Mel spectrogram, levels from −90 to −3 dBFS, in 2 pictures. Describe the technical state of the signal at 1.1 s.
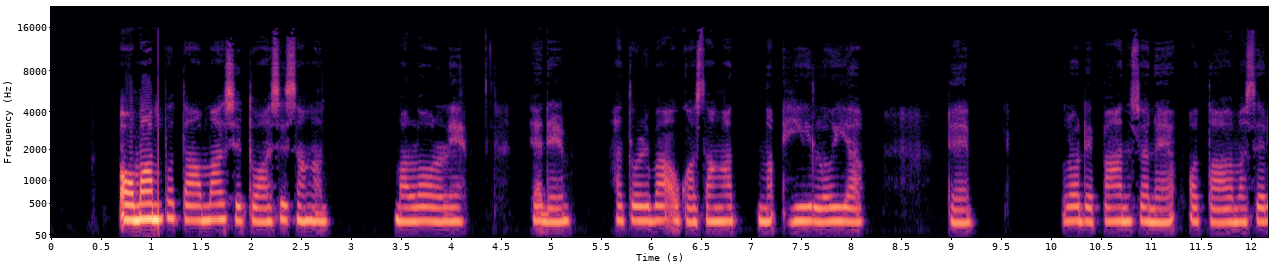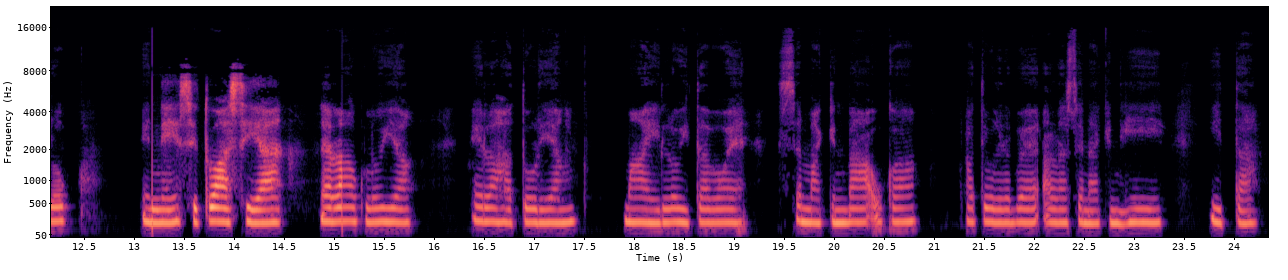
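At 1.1 s the level has just dropped by about 9 dB. The step lands at about 1.08 s, and both the speech and the background fall together at once. That sudden, even drop is the sound of microphone volume being stepped down. The call software most likely cut the device's input volume in a single move. It was reacting to the harsh peaks that came just before.

Those peaks run from 0.75 to 1.04 s. Their tops are flattened. This is microphone overload. The input volume was likely set too high, so the loudest moments hit the converter's ceiling. Only a small share of the samples are cut. The result is a brief crackling, gritty edge on the loudest syllables rather than constant distortion.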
